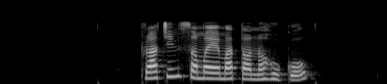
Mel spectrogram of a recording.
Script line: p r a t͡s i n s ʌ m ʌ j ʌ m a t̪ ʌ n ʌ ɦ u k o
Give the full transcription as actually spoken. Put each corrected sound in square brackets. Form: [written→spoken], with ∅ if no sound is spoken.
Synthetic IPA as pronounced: p r a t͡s i n s ʌ m ʌ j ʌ m a t̪ ʌ n ʌ ɦ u k o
